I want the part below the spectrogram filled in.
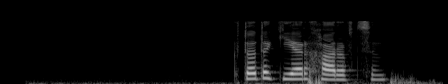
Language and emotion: Russian, neutral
